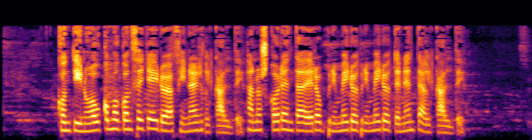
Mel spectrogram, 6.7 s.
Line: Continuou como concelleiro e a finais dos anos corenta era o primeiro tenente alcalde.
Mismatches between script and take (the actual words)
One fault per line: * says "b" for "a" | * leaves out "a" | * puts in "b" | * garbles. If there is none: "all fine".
* says "alcalde" for "dos"
* puts in "primeiro"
